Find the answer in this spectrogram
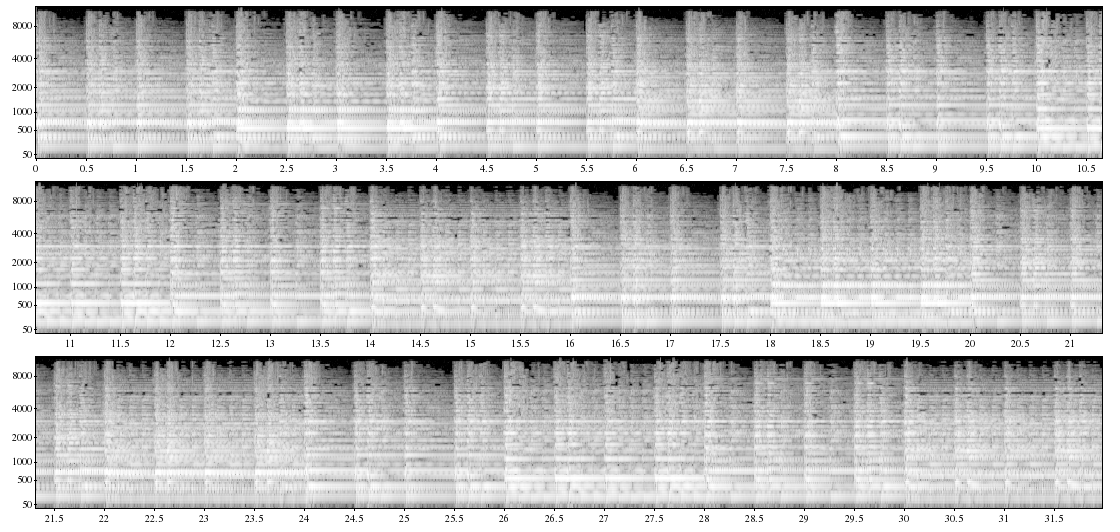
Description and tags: Agh it's like some demented person playing my piano . why god why . please make it stop or i'll run away .
Just messing :)
From the pack Piano Loops, more coming soon
demented, discord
